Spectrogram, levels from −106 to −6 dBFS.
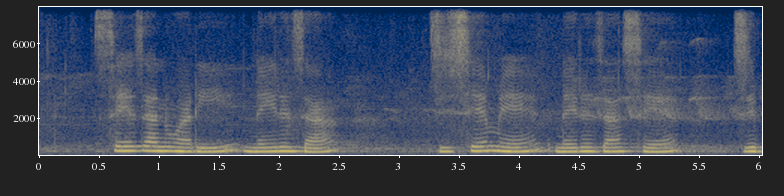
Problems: constant background noise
